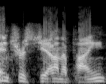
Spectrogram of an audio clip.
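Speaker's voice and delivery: put-on Scottish accent. Reacting to hearing a scottish accent: put-on scottish accent. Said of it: "Every time I hear the Scottish accent".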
